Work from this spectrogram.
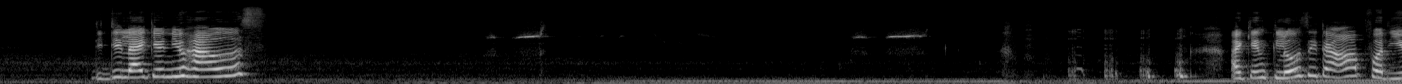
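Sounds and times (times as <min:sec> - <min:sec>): cockatiel chirping: 0:04.9 - 0:06.4, 0:08.5 - 0:09.4.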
